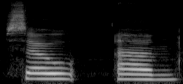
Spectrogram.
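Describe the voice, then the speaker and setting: A woman's voice: fairly high pitch, little pitch movement, extremely slow, darkish tone, smooth. A young woman with a Northern Irish accent, a little sick, giving a class paper presentation with frequent hesitations and ums. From Northern Ireland. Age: young adult. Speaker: student presenter.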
